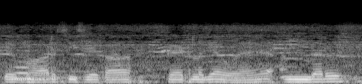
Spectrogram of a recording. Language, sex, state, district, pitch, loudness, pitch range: Hindi, male, Haryana, Rohtak, 115 Hz, -13 LUFS, 110-120 Hz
